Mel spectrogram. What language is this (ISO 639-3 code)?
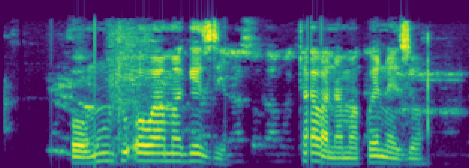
lug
